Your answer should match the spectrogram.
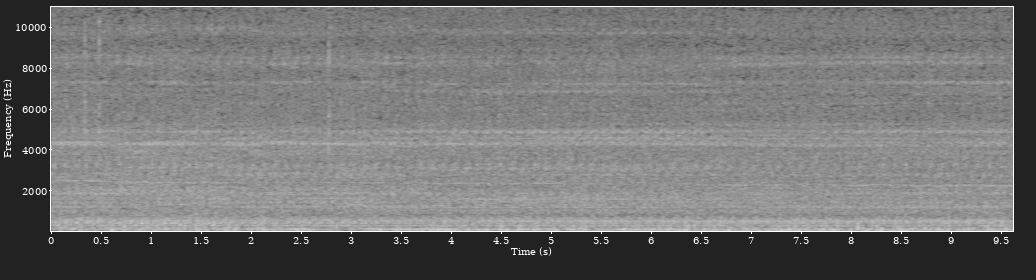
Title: Part 1: Knocking / Crackling / Ticking / Rattle noise BMW E90 N54 335i on cold start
